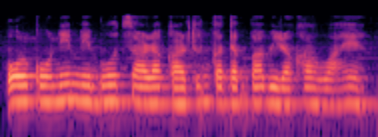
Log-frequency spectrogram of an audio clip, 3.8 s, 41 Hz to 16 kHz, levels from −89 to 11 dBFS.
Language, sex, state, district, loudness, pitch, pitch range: Hindi, female, Arunachal Pradesh, Lower Dibang Valley, -17 LUFS, 185 Hz, 180-195 Hz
